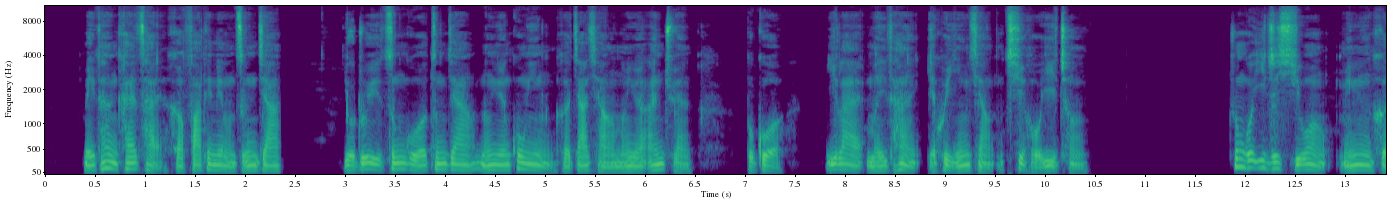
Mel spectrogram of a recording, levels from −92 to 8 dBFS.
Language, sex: Chinese, male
